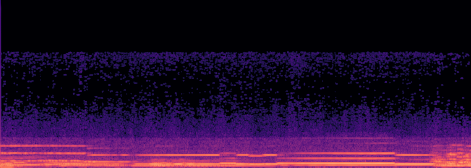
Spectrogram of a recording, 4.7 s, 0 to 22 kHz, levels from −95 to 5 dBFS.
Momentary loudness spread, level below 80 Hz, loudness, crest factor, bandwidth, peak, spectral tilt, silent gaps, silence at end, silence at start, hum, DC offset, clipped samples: 6 LU; -70 dBFS; -21 LUFS; 14 dB; 6 kHz; -6 dBFS; -6 dB/octave; none; 0 s; 0 s; none; under 0.1%; under 0.1%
